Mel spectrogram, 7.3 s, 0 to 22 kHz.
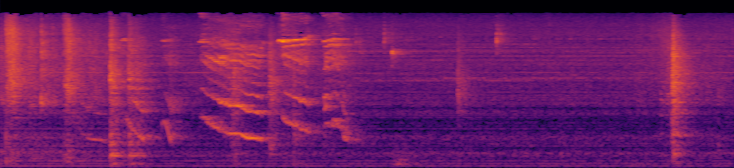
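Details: Male F1b cockapoo puppy, blue merle with blue eyes, three-quarters miniature poodle and one-quarter cocker spaniel: thin high whines sliding downward in a short cluster midway, with a few sharp yips, soft thumps and a steady low hum behind.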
